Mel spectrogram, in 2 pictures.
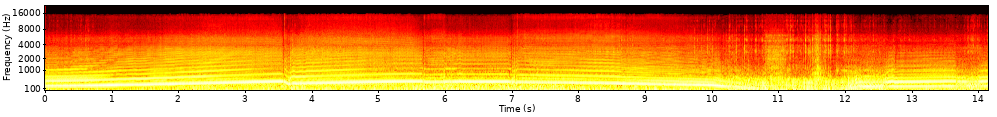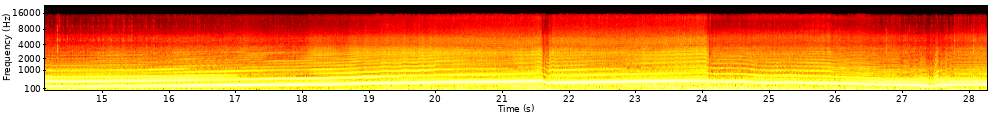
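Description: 2006 Honda CBR1000RR's inline-four engine at racing speed, climbing through the revs with quick upshifts, then falling as it shifts down into a corner about ten seconds in and again near the end. A steady rush of wind noise runs beneath it.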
